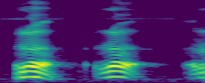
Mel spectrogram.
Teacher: r, that is voiced post alveolar frictionless continuant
